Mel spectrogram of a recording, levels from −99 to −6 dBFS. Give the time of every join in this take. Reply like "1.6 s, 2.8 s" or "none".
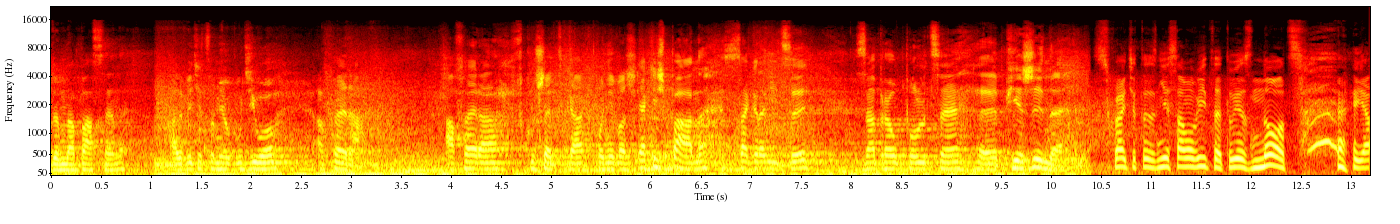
1.1 s, 10.4 s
